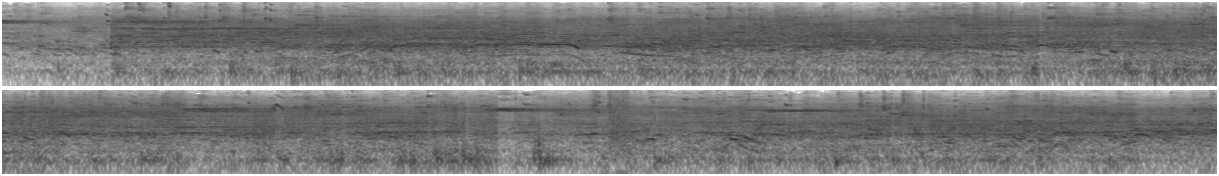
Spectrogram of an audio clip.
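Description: Live basketball game sounds: a ball dribbling and bouncing on the hardwood floor, sneakers squeaking, and the chatter of players and spectators in the gym.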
